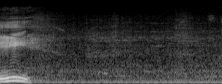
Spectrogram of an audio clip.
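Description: A man's voice finishing a spoken word in Tamil just after the start, then a pause holding only a steady low background hum.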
